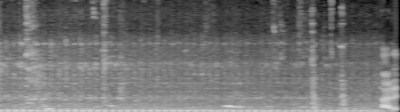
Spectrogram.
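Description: A vehicle's engine idling with a steady, fast throb that eases slightly near the end.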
